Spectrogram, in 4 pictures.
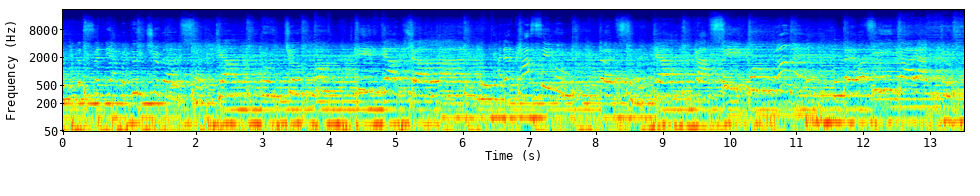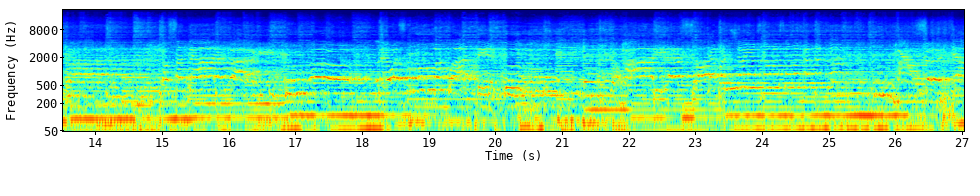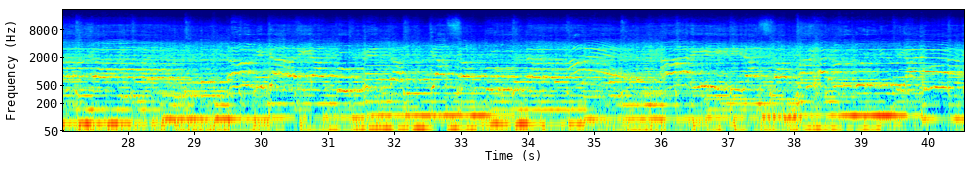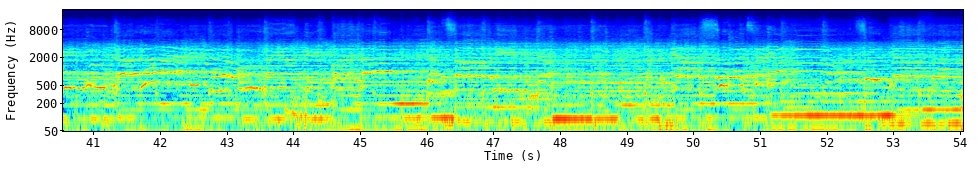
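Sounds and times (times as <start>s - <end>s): steady bass: 0.0s - 54.0s
worship band with singers: 0.0s - 54.0s.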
